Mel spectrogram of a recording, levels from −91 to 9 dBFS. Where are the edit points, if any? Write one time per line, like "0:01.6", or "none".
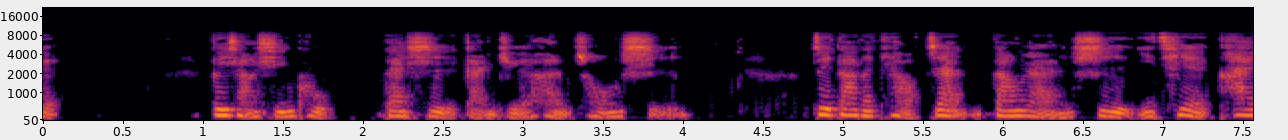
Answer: none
